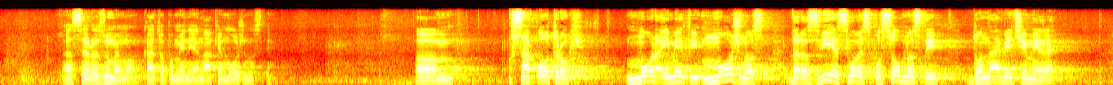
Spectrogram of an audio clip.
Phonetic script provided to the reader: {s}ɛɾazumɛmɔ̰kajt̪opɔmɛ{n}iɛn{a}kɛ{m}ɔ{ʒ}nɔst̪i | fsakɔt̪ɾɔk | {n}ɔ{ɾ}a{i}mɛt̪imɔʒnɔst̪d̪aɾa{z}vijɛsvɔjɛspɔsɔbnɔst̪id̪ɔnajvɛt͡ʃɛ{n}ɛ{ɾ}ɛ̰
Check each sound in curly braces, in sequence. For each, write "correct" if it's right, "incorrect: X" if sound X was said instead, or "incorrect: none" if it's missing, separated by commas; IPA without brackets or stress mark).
correct, correct, correct, correct, correct, incorrect: m, correct, correct, correct, incorrect: m, correct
